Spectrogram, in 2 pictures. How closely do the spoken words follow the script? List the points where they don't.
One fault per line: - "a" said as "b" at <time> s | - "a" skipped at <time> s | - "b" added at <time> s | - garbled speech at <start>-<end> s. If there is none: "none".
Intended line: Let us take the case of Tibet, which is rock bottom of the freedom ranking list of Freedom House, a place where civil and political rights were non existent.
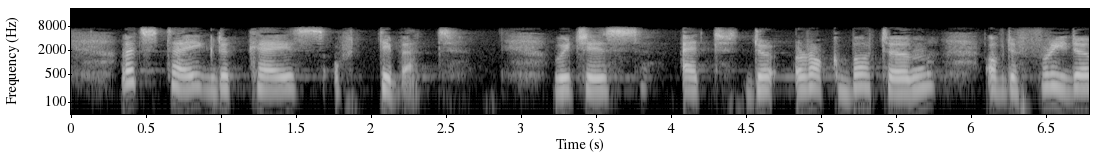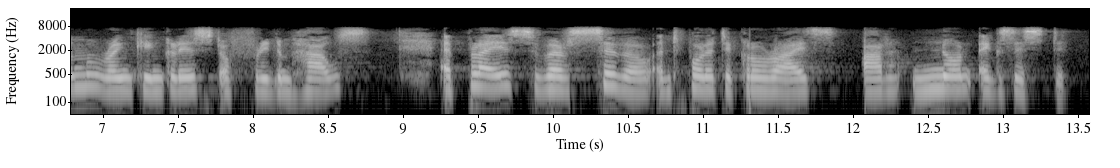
- "at the" added at 4.1 s
- "were" said as "are" at 12.1 s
